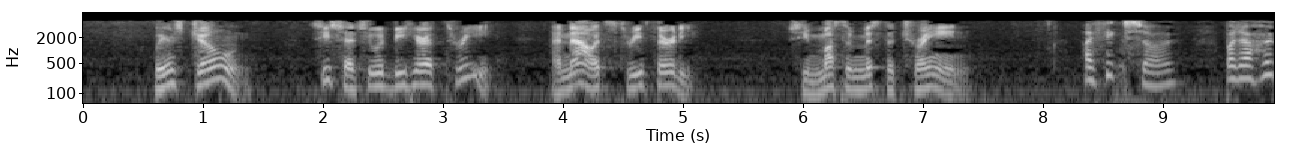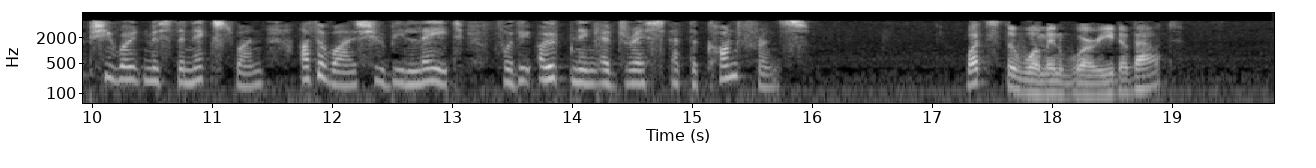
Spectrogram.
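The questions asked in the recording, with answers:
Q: What's the woman worried about?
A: Joan will be late for the opening address at the conference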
